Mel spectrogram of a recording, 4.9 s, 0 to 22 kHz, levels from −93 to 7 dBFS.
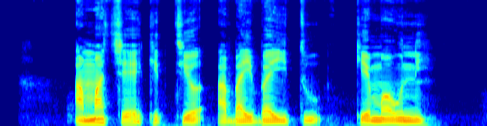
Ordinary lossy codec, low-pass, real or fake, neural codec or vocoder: none; none; fake; vocoder, 44.1 kHz, 128 mel bands every 512 samples, BigVGAN v2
